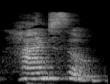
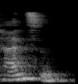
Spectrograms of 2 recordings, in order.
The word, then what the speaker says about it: handsome: You won't say that guy is handsome. You'll be saying that guy is handsome. Fine. So, you won't be pronouncing this letter D in the word handsome.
